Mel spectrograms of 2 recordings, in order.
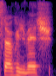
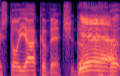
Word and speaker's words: Stojakovic: It's Stokovic, right? Whatever the heck his name is. Oh, Andrei Stojakovic.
